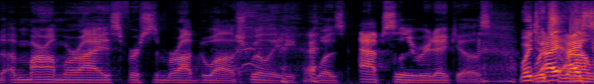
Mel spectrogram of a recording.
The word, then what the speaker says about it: Dvalishvili: Turn the V's into W's. Dvalishvili.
